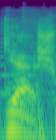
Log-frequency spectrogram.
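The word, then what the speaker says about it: geas: Does path have a spell like Gaes? Oh, no. That's technically pronounced gish, right?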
